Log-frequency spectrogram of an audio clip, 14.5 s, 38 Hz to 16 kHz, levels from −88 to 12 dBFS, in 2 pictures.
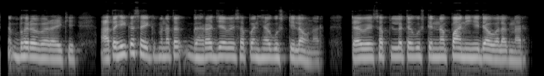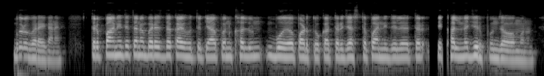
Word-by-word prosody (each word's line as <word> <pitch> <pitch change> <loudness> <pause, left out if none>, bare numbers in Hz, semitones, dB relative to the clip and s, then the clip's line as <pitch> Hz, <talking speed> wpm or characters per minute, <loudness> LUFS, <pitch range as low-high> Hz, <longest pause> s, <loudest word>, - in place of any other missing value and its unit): बरोबर 175 -3 +1
आहे 150 -1 0
की. 145 0 -9 0.4
आता 155 +5 +3
हे 205 +3 +4
कसं 235 -2 +2
आहे 190 - +4
की 180 - -11
आता 195 +2 0 0.3
घरात 175 +2 +1
ज्यावेळेस 180 -1 0
आपण 175 -1 -3
ह्या 165 0 -1
गोष्टी 165 0 -3
लावणार 125 -5 -3 0.4
त्यावेळेस 165 +2 +1
आपल्याला 180 0 -1
त्या 175 -1 +1
गोष्टींना 175 -1 -1
पाणी 175 -2 +5
ही 165 - +2
द्यावं 155 -3 +2
लागणार. 140 -2 -4 0.5
बरोबर 170 -4 -1
आहे 140 -1 -2
का 135 - -6
नाही? 130 0 -10 0.4
तर 190 - +4
पाणी 205 0 +6
देताना 205 0 +1
बऱ्याचदा 195 -1 +2
काय 190 -1 +6
होतं 175 -1 -3
की - - +2
आपण 175 +1 +1
खालून 185 0 -1 0.2
भोळ 175 -1 +4
पाडतो, 165 -2 0
का 165 +1 -1
तर 170 - 0
जास्त 170 +1 0
पाणी 170 -2 +2
दिलं 165 0 0
तर 175 - +1 0.2
ते 180 - +1
खालनं 180 -1 +3
झिरपून 170 -3 0
जावं 140 -2 0
म्हणून. 130 -1 -8
175 Hz, 205 wpm, -23 LUFS, 160-180 Hz, 0.5 s, पाणी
